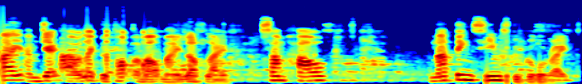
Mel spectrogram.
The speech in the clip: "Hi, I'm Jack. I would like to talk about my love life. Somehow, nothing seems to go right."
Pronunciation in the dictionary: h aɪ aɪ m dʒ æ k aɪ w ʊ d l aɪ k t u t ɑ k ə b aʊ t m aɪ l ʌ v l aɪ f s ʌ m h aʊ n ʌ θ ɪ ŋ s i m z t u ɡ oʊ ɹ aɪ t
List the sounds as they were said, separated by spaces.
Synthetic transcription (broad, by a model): aɪ aɪ m dʒ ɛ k aɪ w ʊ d l aɪ k t u t ɑ k ə b aʊ t m aɪ l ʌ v l aɪ f s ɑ m h aʊ n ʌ t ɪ ŋ s i m s t u ɡ oʊ ɹ aɪ t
